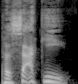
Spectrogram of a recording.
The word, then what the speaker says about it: Psaki: DeSantis fires at them, Psaki with the silent P, she fires back at DeSantis.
